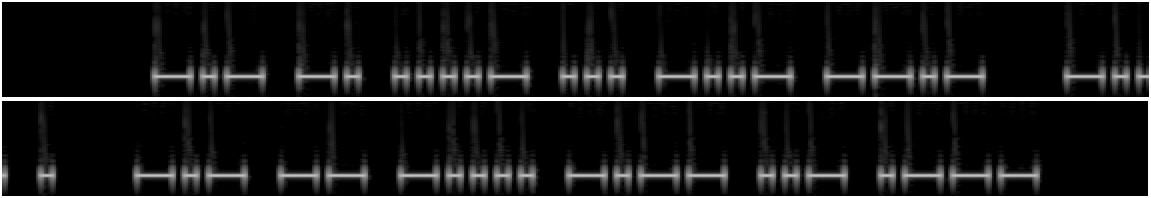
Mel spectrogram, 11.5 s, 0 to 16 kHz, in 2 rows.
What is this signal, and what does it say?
Morse code, heard as a keyed tone, about 20 wpm, 700 Hz. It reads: KN4SXQ DE KM6YUJ
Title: USA Callsign DE Callsign 20wpm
